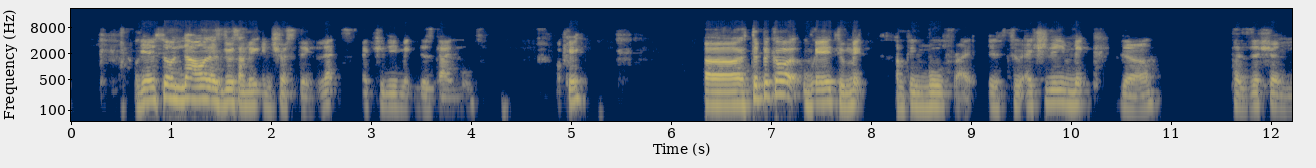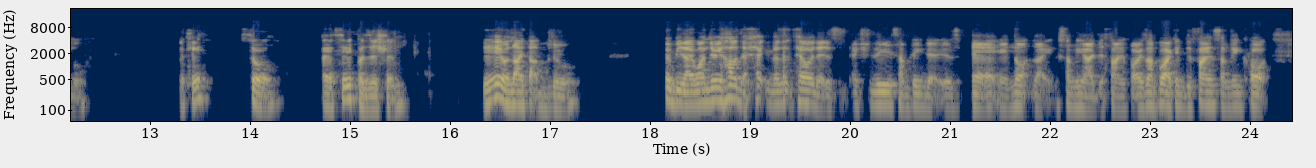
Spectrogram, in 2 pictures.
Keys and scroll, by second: 6.1 ctrl+BackSpace, 6.4 ctrl+BackSpace, 6.7 ctrl+BackSpace, 6.9 ctrl+BackSpace, 7.2 ctrl+BackSpace.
